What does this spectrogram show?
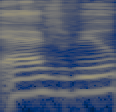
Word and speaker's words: Asheville: of North Carolina, we had Hurricane Helene, and Asheville was really Asheville, but it's spelled like Ashe, like one way you would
